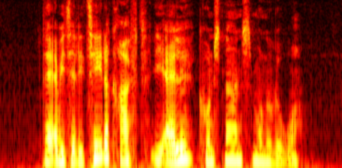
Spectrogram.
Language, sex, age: Danish, female, 62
